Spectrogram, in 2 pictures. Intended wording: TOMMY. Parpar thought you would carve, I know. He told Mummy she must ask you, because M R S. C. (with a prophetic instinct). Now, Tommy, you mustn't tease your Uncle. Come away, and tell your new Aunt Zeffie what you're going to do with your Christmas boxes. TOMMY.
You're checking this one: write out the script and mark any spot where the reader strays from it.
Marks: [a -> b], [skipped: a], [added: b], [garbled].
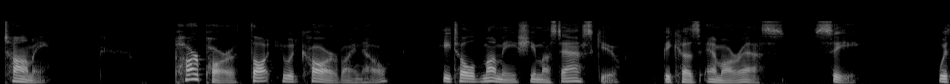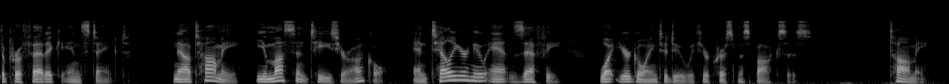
TOMMY. Parpar thought you would carve, I know. He told Mummy she must ask you, because M R S. C. (with a prophetic instinct). Now, Tommy, you mustn't tease your Uncle. [skipped: Come away,] and tell your new Aunt Zeffie what you're going to do with your Christmas boxes. TOMMY.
